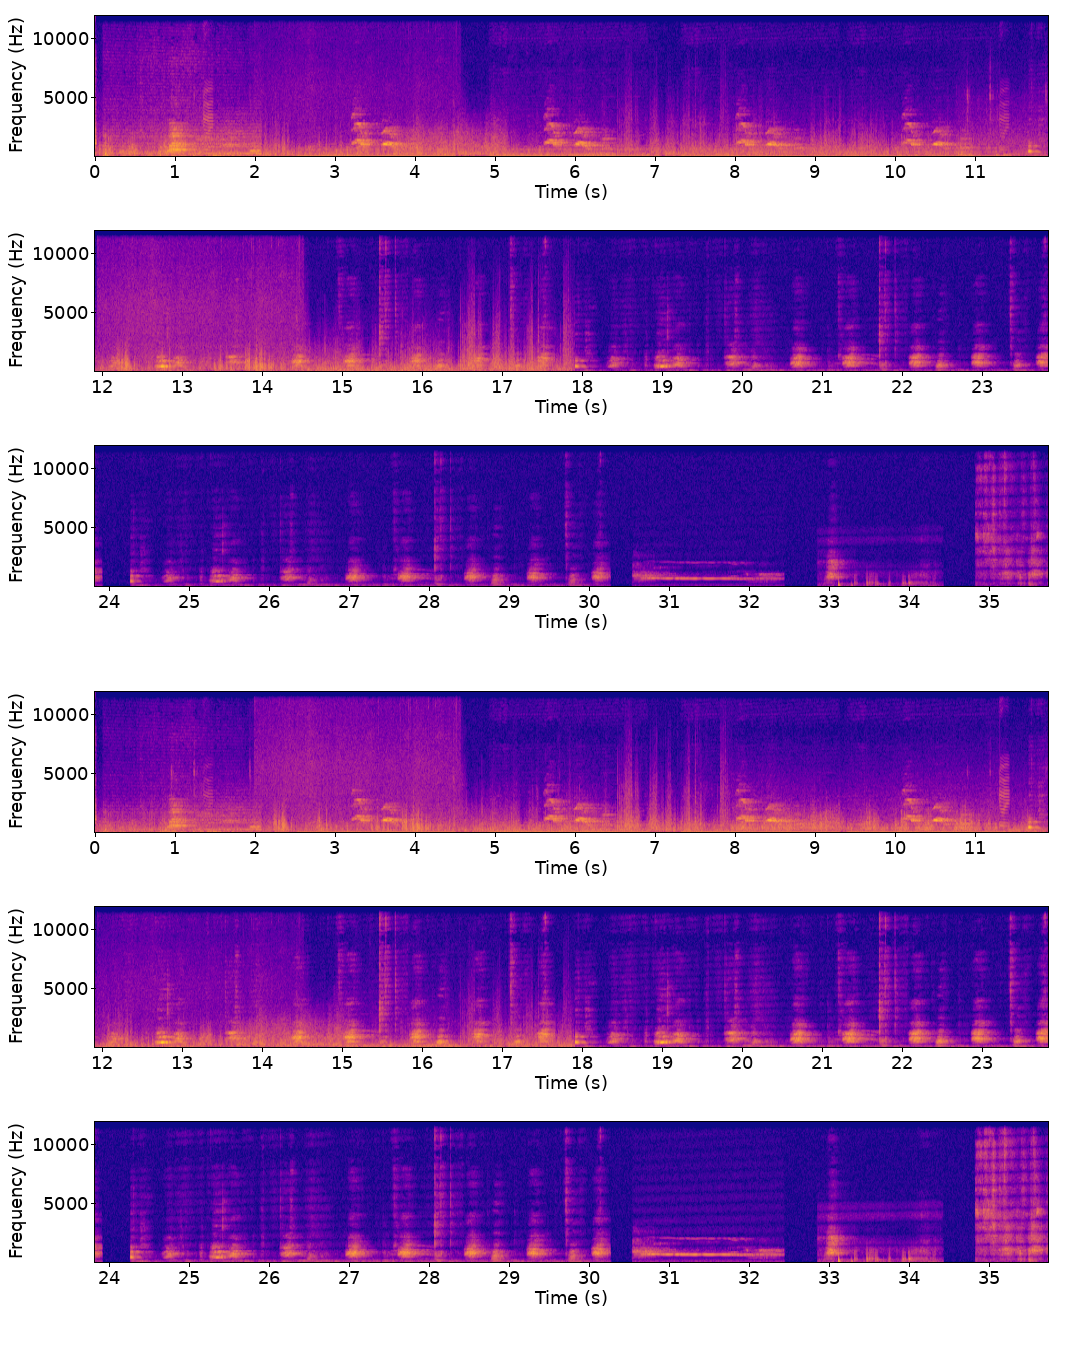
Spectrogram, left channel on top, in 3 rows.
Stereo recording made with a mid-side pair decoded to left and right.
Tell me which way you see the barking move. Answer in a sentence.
You can hear the barking move from left to right.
